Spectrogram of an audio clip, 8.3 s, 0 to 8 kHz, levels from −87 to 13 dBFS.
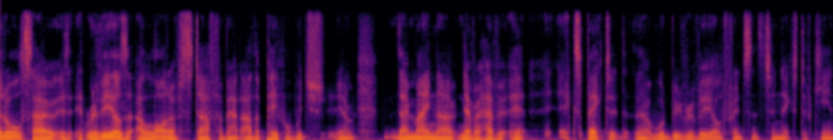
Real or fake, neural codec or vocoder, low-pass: fake; codec, 16 kHz, 8 kbps, FunCodec, trained on Chinese and English, 25 frames a second; 7.2 kHz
